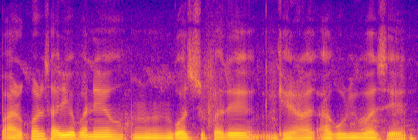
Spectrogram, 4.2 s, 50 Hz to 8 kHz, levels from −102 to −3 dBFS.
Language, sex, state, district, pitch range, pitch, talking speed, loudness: Assamese, male, Assam, Kamrup Metropolitan, 105-120 Hz, 110 Hz, 130 wpm, -16 LUFS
